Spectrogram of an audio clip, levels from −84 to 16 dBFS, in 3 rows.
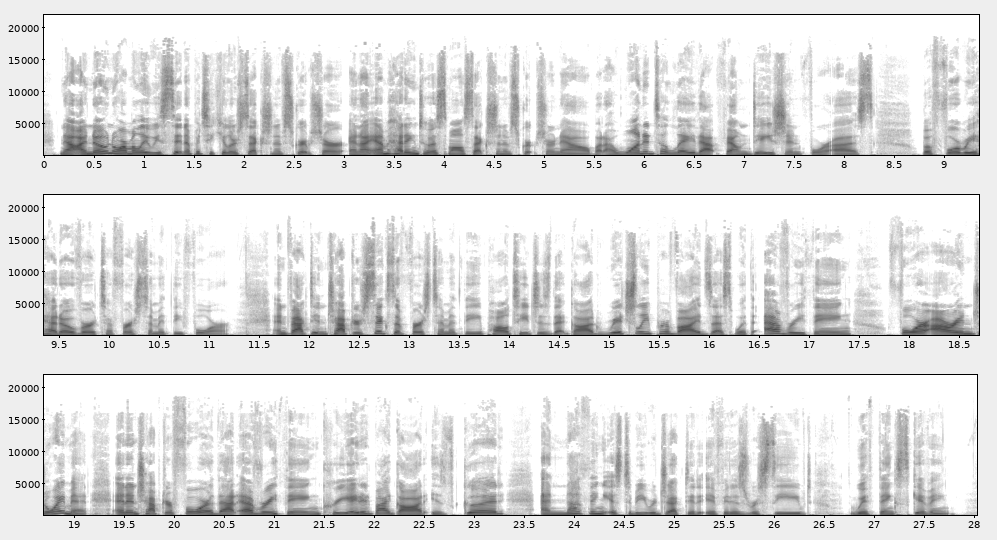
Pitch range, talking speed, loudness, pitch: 175-240 Hz, 180 wpm, -24 LUFS, 200 Hz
